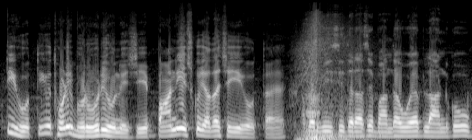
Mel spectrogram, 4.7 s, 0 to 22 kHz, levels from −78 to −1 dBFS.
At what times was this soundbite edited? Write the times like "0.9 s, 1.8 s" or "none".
3.0 s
